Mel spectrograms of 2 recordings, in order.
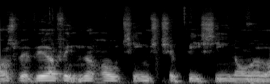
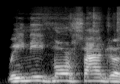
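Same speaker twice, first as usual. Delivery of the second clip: high, loud mimicry of her; mocking quote; 6 semitones higher, 9 dB louder than usual. Husband mimics wife's line to tease her, loud and high. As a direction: parrot her line back, higher and louder. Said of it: "says Jamie".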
